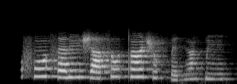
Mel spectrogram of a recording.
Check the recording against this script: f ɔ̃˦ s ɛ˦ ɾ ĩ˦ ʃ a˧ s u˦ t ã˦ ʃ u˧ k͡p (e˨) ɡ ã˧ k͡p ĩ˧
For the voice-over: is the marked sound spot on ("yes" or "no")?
yes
